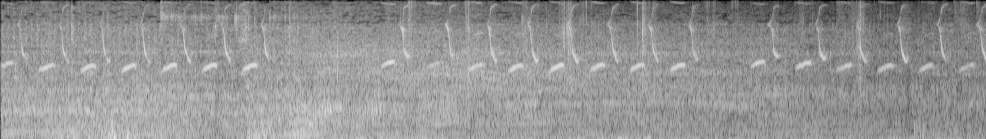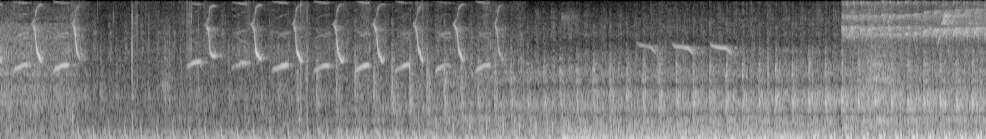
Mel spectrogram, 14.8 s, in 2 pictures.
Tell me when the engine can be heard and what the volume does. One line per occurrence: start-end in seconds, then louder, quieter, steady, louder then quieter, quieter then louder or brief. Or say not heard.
0.0-14.7 quieter then louder.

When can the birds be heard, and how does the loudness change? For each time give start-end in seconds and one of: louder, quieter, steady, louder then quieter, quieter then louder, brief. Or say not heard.
0.0-14.7 quieter.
